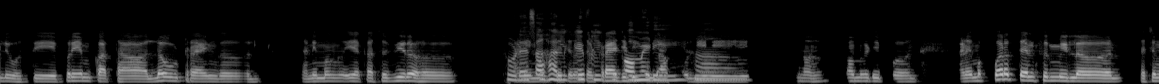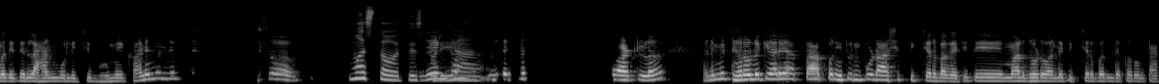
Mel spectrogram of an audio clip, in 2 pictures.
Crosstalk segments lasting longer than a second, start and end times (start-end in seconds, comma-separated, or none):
5.2-7.5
